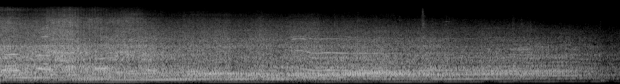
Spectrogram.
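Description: A city bus driving past close by, its engine running with a steady low hum over road noise. The sound fades away near the end.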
